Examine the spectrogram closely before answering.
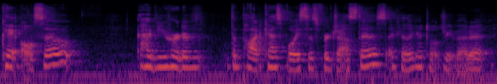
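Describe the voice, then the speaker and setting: A woman's voice: medium pitch, brisk. A young woman co-hosting a podcast in casual, sarcastic chat. The room is echoey, with a faint hiss behind her. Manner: sarcastic, chatty. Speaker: podcast co-host.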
